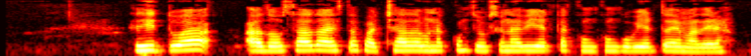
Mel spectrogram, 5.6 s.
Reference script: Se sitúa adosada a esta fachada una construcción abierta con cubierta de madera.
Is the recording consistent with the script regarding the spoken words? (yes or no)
no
